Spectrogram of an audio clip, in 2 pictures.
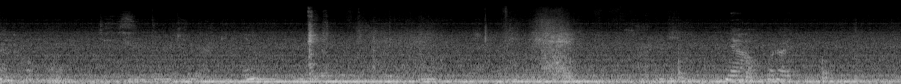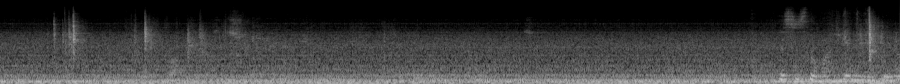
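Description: A steady low hum fills the room throughout, with faint, low voices now and then and a few soft clicks from handling a book.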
